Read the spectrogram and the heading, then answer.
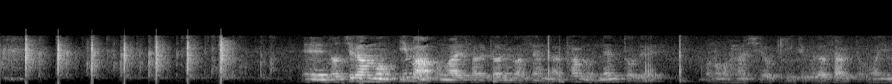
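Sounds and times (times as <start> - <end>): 
audience clapping in unison to celebrate birthdays: 0.0 - 2.7
speech: 3.0 - 6.8, 7.4 - 8.9.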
